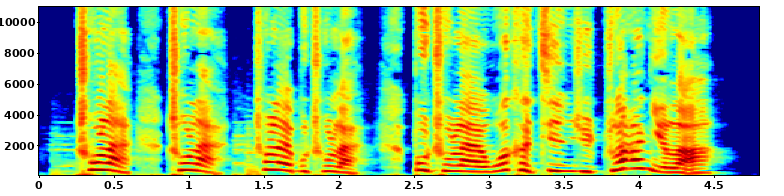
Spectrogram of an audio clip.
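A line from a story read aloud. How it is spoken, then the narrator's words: Shouting. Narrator (Chinese): 瑶瑶只有…喊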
